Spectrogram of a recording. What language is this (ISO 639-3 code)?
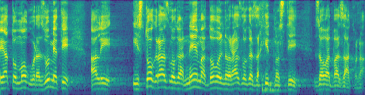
hrv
